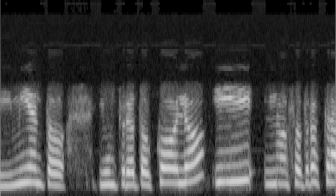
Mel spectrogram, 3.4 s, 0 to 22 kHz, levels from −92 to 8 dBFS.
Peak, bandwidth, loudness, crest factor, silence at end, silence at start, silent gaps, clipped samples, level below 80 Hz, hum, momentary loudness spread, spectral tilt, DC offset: 0 dBFS; 8.8 kHz; -16 LUFS; 16 dB; 0 s; 0 s; none; under 0.1%; -78 dBFS; none; 9 LU; -5 dB/octave; under 0.1%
